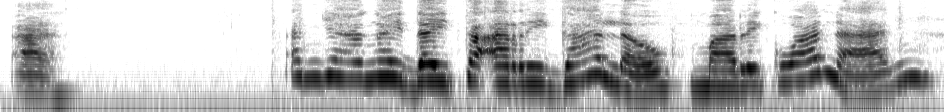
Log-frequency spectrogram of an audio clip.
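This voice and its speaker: A woman's voice: high voice, very animated, slow pace, a bit bright, full character voice. A woman playing an easygoing village captain's wife in a radio comedy drama, hesitant and agreeable.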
